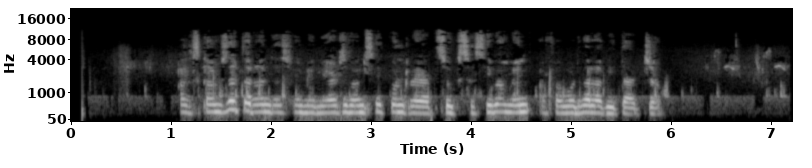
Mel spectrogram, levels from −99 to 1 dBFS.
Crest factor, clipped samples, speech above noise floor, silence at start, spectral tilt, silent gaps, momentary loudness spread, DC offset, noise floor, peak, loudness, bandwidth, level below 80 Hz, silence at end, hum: 18 dB; under 0.1%; 33 dB; 1.1 s; -4.5 dB/octave; none; 19 LU; under 0.1%; -61 dBFS; -12 dBFS; -29 LUFS; 11.5 kHz; -66 dBFS; 0.1 s; none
